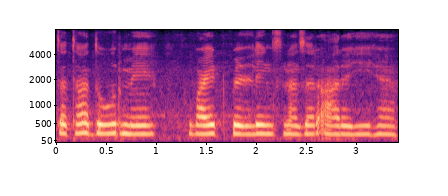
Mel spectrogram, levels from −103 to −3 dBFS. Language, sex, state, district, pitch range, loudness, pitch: Hindi, female, Uttar Pradesh, Lucknow, 225-235 Hz, -15 LUFS, 230 Hz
